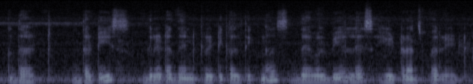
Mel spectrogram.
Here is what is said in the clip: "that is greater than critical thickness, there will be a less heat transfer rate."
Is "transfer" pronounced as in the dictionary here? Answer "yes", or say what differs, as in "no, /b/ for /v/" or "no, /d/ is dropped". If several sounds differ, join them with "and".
no, /p/ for /f/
